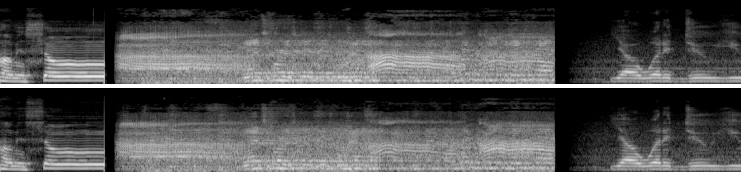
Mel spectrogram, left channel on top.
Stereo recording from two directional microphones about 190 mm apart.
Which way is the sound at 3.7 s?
55° left (ahead or behind).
